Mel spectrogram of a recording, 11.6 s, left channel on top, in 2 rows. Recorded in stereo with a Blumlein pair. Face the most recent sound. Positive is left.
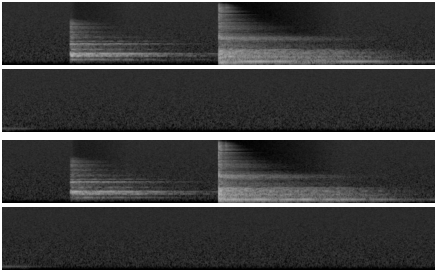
turn(degrees=-25)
